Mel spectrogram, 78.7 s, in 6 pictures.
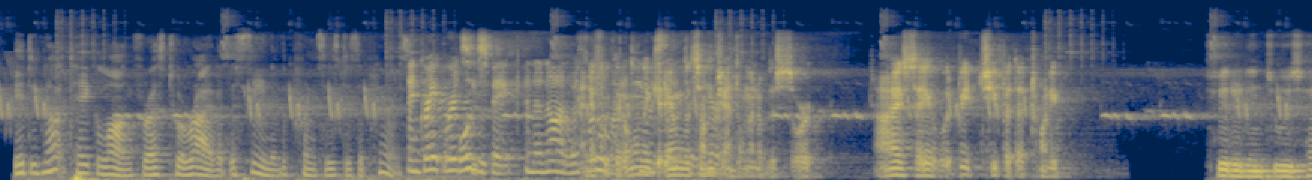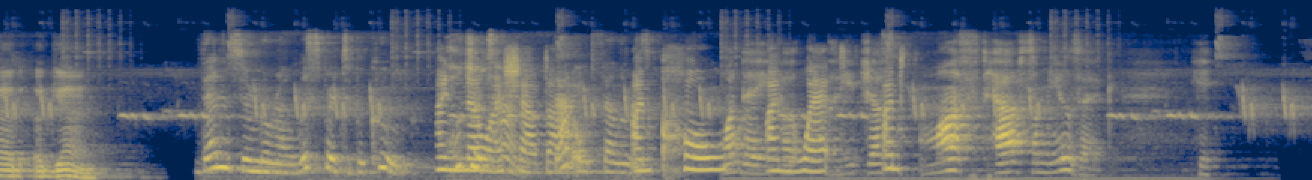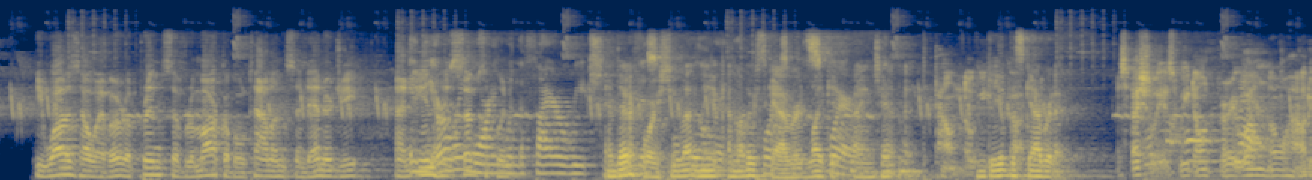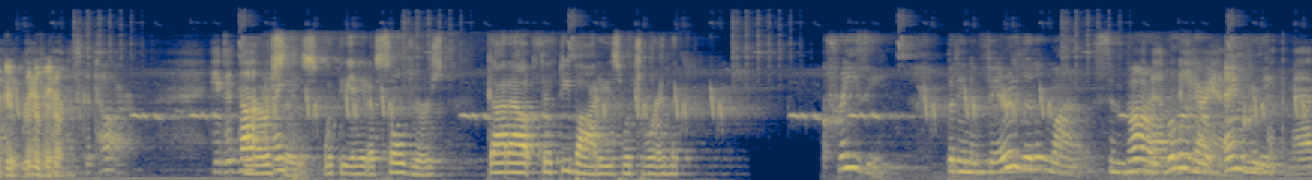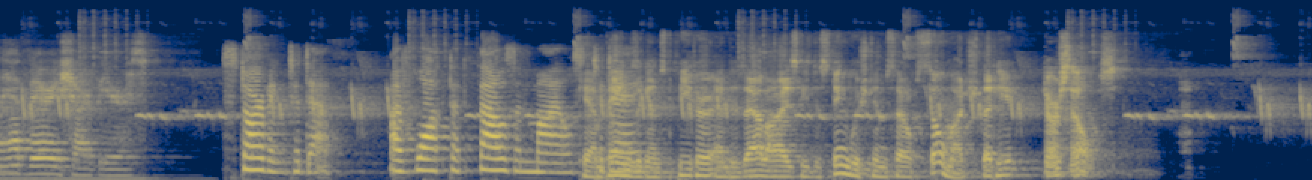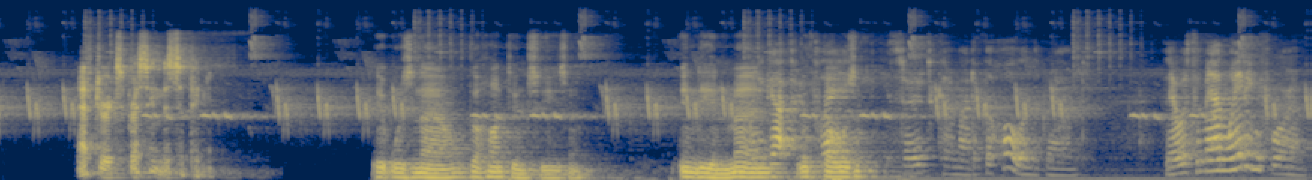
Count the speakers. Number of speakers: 10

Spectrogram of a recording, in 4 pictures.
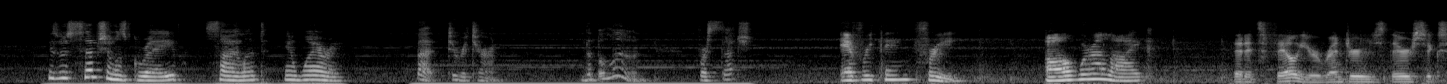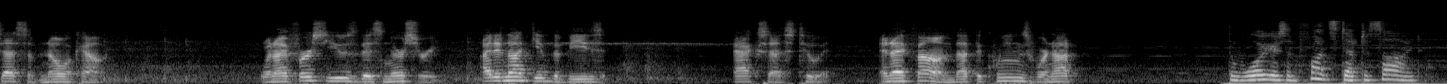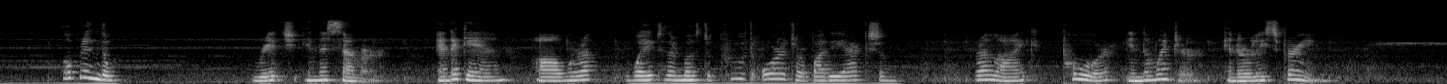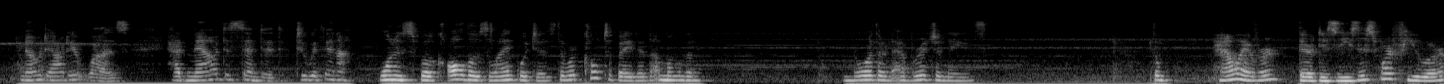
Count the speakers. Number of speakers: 4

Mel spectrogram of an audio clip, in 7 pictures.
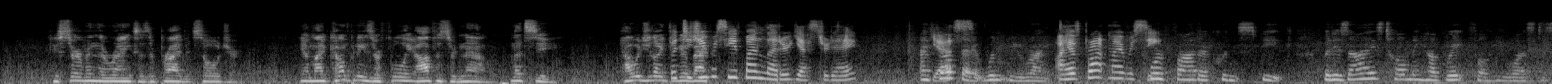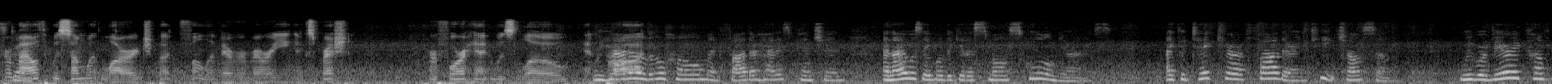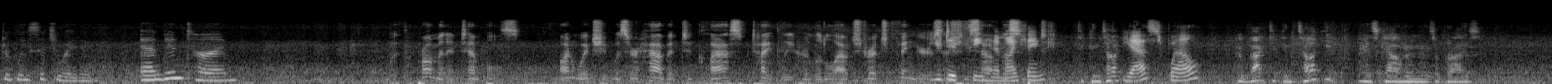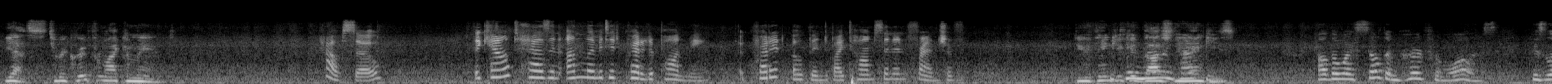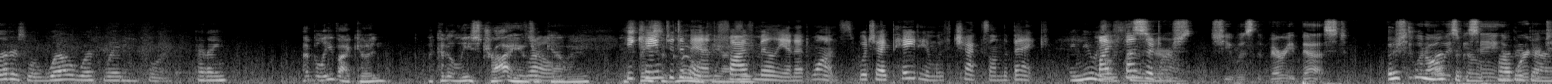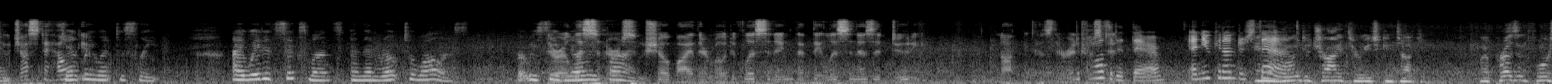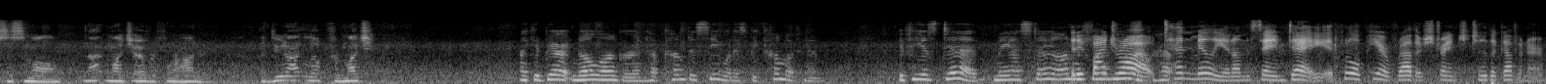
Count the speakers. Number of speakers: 4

